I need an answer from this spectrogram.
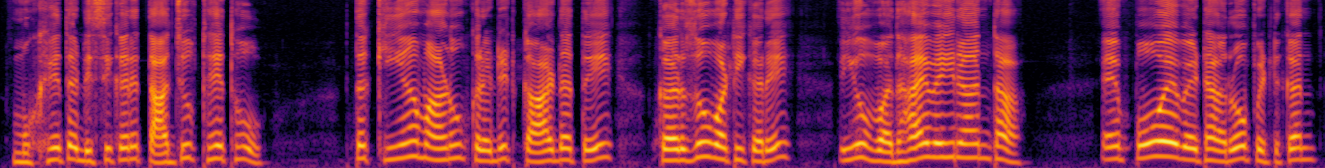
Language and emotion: Sindhi, surprised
